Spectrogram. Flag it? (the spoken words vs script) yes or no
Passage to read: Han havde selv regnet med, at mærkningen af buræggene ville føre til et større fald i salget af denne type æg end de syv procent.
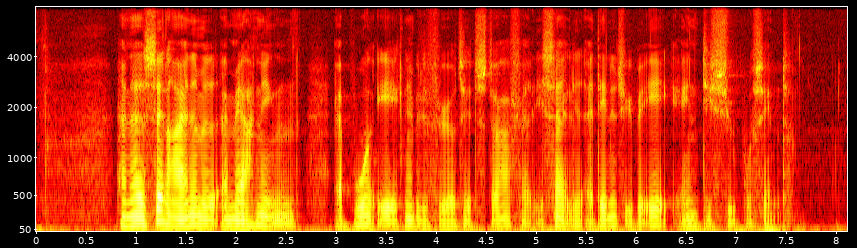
no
